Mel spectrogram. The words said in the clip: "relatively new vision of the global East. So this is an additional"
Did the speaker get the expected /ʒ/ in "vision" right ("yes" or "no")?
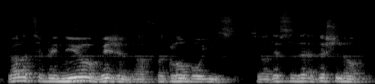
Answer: yes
